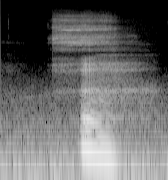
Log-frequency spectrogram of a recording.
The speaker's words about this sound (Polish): Ziewnąłem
